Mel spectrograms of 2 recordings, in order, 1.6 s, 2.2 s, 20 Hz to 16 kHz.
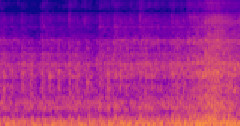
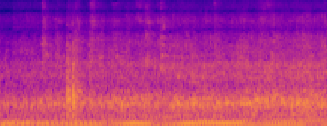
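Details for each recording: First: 1983 Honda PA50II 50cc two-stroke moped, first start in three years after looping the CDI wire to restore spark: quiet low putter picking up slightly, running steadily on its own; normal running. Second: 1983 Honda PA50ii 50cc two-stroke moped, unrun for years, start after cleaning gummed-up parts, filter and fuel reservoir: it catches and buzzes unevenly at full throttle, then sags and stalls. Starts but won't keep running.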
